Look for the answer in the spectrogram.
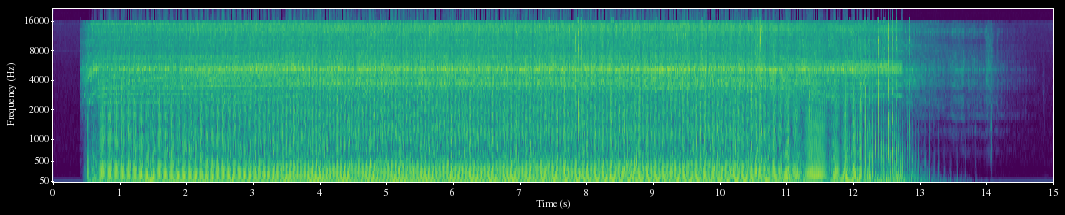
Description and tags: RC Helicopter Wind Blowing
Remote Control Helicopter Wind Blowing into Microphone
field-recording, Engine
